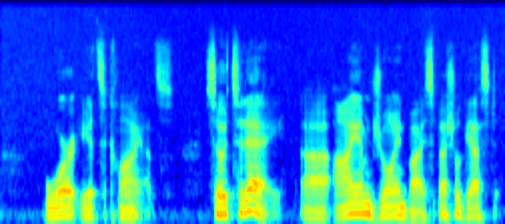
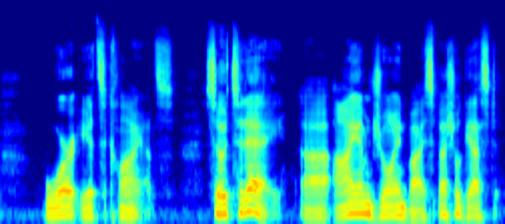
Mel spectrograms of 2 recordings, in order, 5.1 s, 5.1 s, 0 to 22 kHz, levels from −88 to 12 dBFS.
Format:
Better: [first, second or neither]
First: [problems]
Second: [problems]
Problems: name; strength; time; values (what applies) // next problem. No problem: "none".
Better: second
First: hiss; faint; throughout; 25 dB below the speech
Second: none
